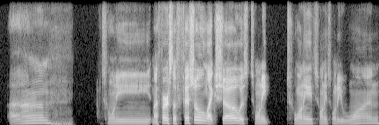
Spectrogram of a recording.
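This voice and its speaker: With a Southern US accent, a man speaks at a very slow pace and medium pitch, using ordinary pitch variation. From Louisiana (Bossier City/Shreveport). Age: 20s. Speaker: strongman competitor and social media personality. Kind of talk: casual podcast interview.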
